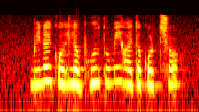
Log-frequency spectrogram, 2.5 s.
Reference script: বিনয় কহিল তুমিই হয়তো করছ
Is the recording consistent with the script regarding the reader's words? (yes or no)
no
